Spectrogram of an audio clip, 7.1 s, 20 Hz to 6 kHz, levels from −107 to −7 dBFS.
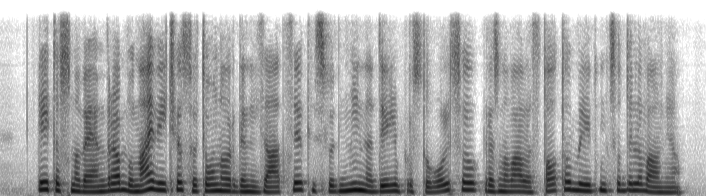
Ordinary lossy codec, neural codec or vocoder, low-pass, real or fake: none; codec, 16 kHz, 1 kbps, FreqCodec, larger model; 5.4 kHz; fake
